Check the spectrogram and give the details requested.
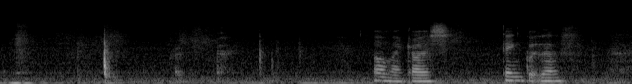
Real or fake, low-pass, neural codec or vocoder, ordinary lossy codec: real; none; none; none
